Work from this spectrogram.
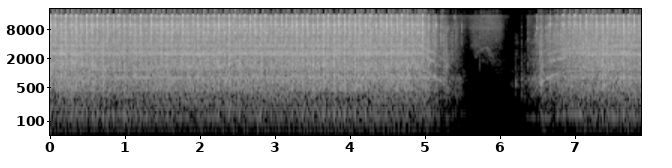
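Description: A sewing machine stitching a flat jelly roll rug runs loud and steady, its fast rhythmic whir close by, then stops briefly for about a second before starting up again.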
